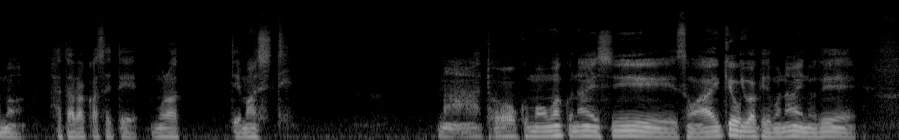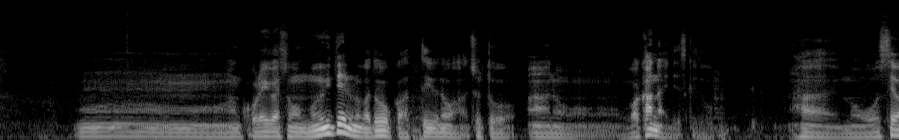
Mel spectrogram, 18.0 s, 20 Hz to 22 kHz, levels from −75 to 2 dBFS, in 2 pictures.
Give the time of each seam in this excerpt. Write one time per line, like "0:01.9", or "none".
0:07.4

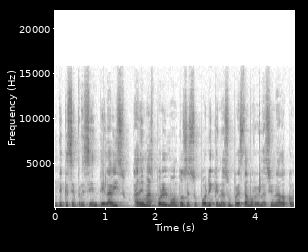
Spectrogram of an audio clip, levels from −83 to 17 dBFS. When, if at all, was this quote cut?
0:01.5

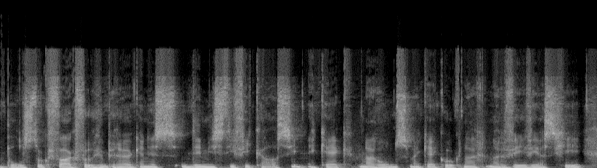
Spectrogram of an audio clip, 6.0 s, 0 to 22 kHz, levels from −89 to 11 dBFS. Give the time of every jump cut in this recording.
0:03.1

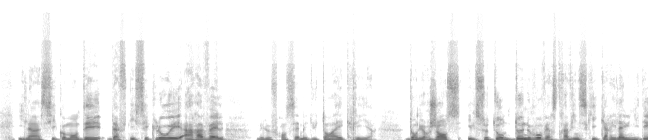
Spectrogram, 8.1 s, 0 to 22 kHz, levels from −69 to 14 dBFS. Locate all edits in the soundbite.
none

